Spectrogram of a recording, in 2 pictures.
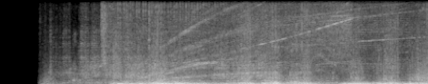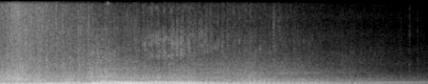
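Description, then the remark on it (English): A loud car engine starts up with a rising mechanical whine, layered with quick sewing-machine spin-ups standing in for the belt of the motor sticking out through the hood, then settles into a steady rumbling roar that slowly fades near the end. “So there were other things to help sell that whine and startup that weren't just car motor things.”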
